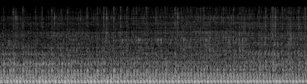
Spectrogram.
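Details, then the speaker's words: 2004 KTM 50cc two-stroke mini bike after new piston ring, gaskets, carb clean, petcock fix and upgraded exhaust: steady, even buzzing idle with no misses or rattles; normal healthy idle. "right another good one sounds good my needle upgraded exhaust on there"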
